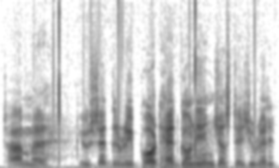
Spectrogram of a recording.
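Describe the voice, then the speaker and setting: An actor playing a cautious, loyal American party official in an old radio drama, earnest, formal and a little hesitant. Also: male voice, on the high side, normal speed, sharp tone. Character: cautious, loyal veteran American communist leader, male judge. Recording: noisy vintage radio recording.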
